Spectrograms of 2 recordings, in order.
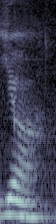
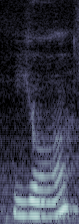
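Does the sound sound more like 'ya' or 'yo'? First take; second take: ya; yo. First: The vowel is a plain open ya. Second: The vowel is deepened, close to yo. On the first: "Тогда уже как Я русско читаем" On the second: "В начале слова у нас А читается чуть-чуть с оглублением, то есть как будто добавляем О после него"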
